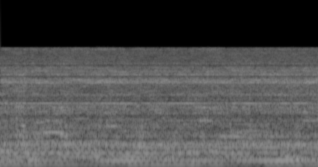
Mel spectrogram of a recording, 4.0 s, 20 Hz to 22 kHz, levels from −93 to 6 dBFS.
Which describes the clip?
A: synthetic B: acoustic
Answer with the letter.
A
